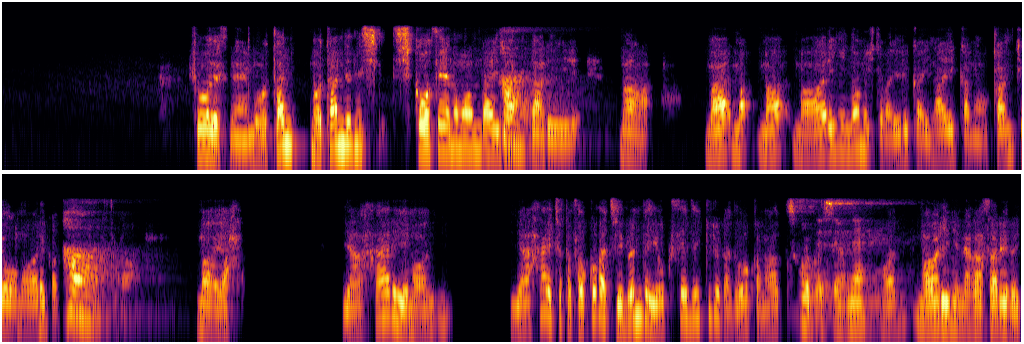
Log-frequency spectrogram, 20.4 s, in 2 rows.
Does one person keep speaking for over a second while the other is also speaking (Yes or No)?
No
